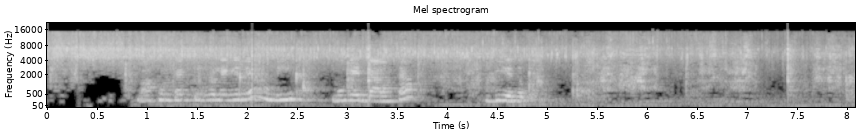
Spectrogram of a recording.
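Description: A wooden spatula scrapes against a pan.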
